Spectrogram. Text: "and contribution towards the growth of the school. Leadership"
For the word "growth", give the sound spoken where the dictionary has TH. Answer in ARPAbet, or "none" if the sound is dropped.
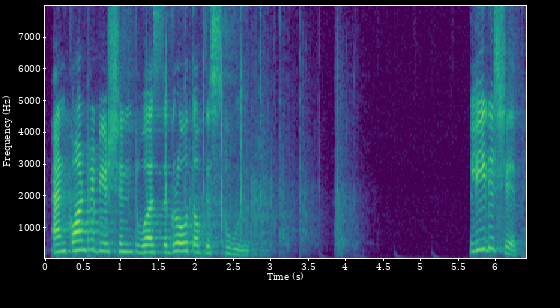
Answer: T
